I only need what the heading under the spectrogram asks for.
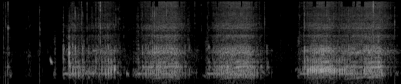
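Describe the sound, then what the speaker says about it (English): A sewing machine runs a quarter-inch seam along a fabric edge in three steady, buzzing bursts of a second or so each, with short pauses between, close and loud, no voices. "we're just going to sew along that edge with a 1/4 inch seam allowance"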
